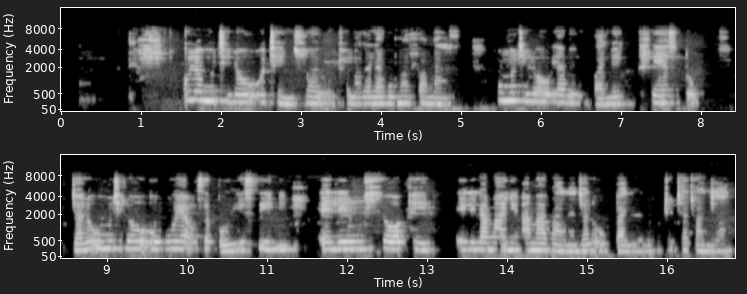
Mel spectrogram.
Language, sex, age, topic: North Ndebele, female, 18-24, health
